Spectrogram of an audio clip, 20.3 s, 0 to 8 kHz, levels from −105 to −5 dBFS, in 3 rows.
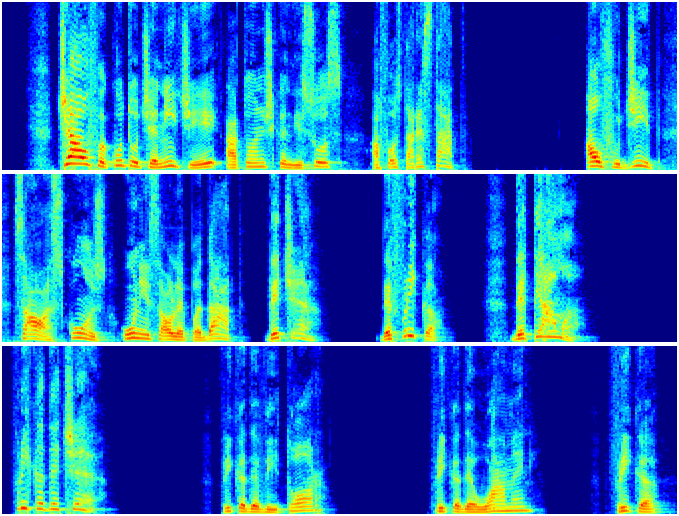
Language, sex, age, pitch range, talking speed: Romanian, male, 50-69, 145-210 Hz, 100 wpm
